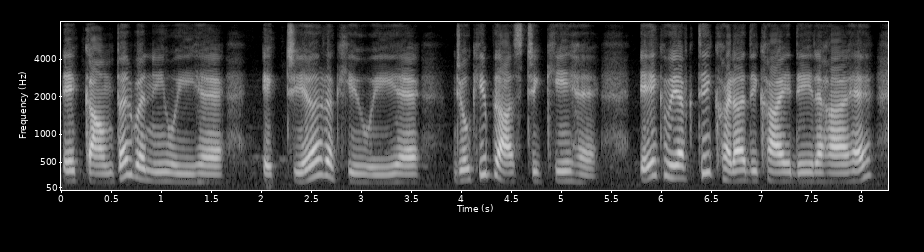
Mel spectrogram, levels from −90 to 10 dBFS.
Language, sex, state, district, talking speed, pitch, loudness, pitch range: Hindi, female, Jharkhand, Ranchi, 160 wpm, 165 Hz, -18 LUFS, 150-185 Hz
